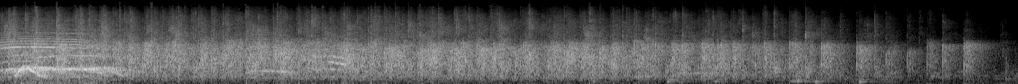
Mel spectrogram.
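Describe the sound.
An audience breaks into sustained, dense applause welcoming a member of a writing group to the stage, steady and loud for several seconds before thinning into scattered claps as it fades out near the end. A brief voice rises at the start.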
